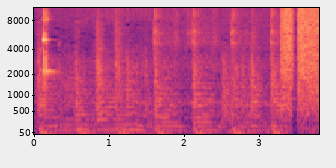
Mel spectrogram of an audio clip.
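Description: A single bright clink of champagne glasses in a toast rings out at the very start, briefly, before a loud, rhythmic stretch of music with regular beats and hissy bursts takes over.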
